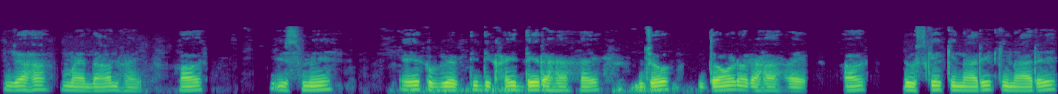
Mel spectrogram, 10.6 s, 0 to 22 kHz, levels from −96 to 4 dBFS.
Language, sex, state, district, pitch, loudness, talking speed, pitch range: Hindi, male, Chhattisgarh, Balrampur, 125 Hz, -19 LUFS, 100 wpm, 120-135 Hz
